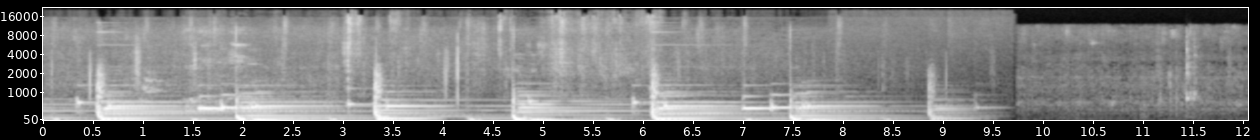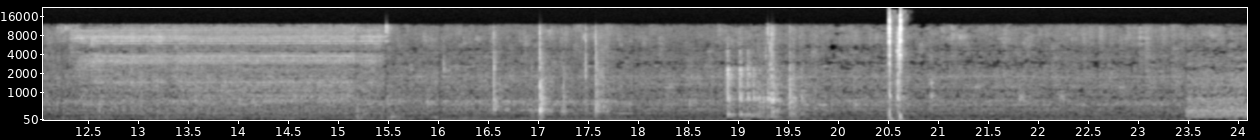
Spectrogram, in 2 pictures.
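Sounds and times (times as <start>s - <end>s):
sharp clicks: 20.5s - 20.7s.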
